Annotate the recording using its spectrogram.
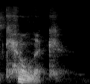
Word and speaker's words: Kelenic: Jared Kelenic, is that how you pronounce that? Kelenic? – I believe it's Kelenic.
